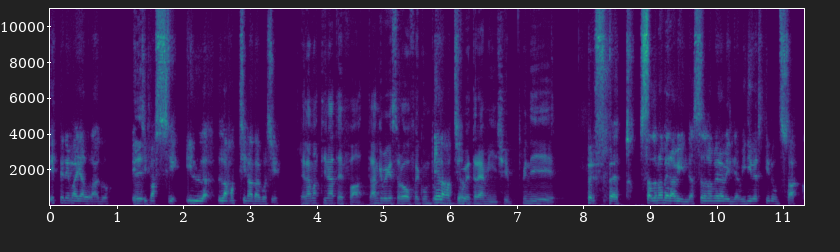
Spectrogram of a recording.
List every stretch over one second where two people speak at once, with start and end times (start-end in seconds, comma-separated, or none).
none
